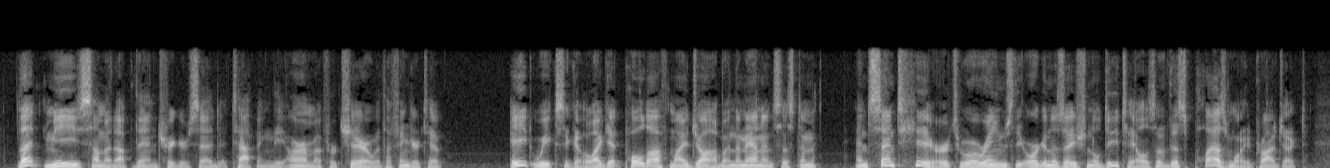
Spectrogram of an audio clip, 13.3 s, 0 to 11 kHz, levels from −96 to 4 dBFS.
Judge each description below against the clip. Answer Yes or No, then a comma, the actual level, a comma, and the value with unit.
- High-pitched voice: No, low, 110 Hz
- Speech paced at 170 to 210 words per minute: Yes, average, 195 wpm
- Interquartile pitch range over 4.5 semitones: Yes, average, 5.1 semitones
